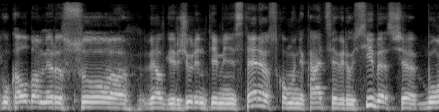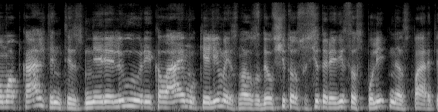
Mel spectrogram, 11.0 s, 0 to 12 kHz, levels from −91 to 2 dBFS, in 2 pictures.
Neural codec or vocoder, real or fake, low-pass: autoencoder, 48 kHz, 128 numbers a frame, DAC-VAE, trained on Japanese speech; fake; 10.8 kHz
